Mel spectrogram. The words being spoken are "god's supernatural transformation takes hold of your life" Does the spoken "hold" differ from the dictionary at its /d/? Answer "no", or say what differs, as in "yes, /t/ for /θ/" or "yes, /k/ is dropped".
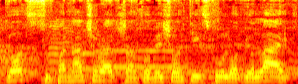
yes, /d/ is dropped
